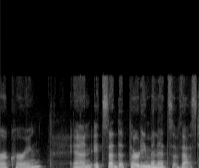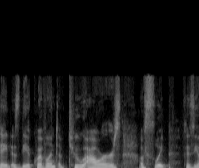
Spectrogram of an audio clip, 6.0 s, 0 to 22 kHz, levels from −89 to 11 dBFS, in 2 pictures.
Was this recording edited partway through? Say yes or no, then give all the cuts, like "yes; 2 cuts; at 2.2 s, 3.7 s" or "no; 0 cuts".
yes; 1 cut; at 1.0 s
